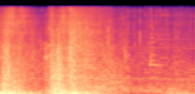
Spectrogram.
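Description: Flames burst and roar loudly, then die down.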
